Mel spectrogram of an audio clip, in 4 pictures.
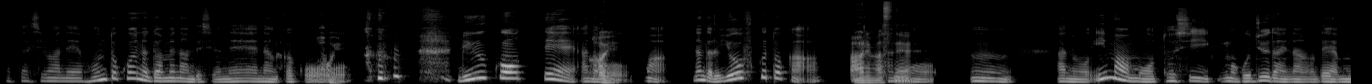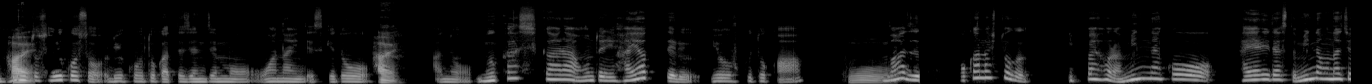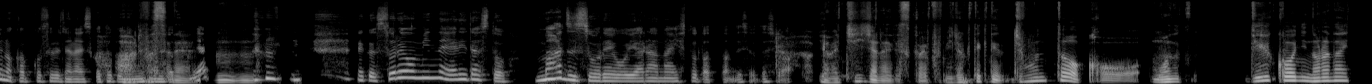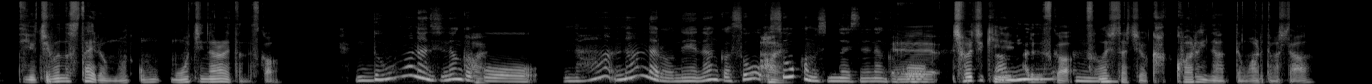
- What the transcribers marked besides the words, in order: chuckle; chuckle
- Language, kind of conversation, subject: Japanese, podcast, 流行と自分の好みのバランスを、普段どう取っていますか？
